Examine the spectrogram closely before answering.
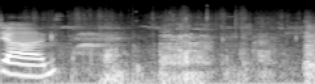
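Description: A dog growls playfully.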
